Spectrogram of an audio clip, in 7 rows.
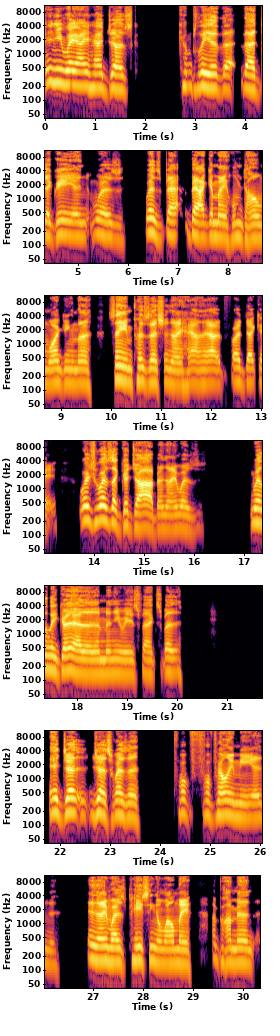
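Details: Speech impediment (dysarthria) in a 50-year-old man, lifelong and linked by him to a birth injury, with accompanying coordination issues; he describes it as a disability.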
